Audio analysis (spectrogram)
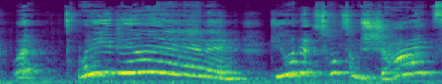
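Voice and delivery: high, imitated young guy's offer; cute kid. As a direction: imitate the kid, voice pitched well up. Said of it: "and he was like".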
